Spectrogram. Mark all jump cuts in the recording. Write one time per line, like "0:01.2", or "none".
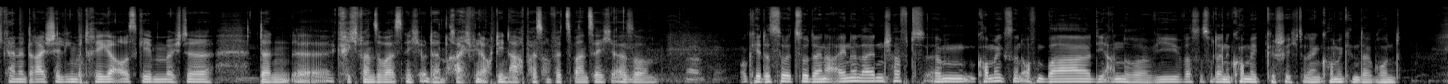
none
